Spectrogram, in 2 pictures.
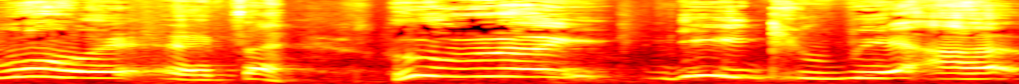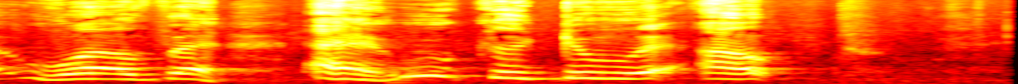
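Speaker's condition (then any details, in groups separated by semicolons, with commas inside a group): Cerebral palsy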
